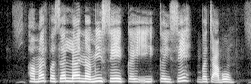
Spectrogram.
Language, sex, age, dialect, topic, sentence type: Chhattisgarhi, female, 18-24, Western/Budati/Khatahi, agriculture, question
